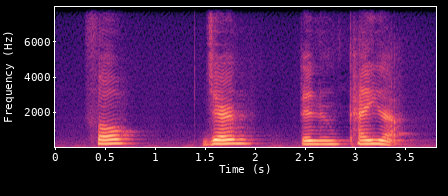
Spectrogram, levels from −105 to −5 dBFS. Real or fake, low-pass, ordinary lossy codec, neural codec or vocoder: fake; none; none; codec, 16 kHz, 0.5 kbps, FunCodec, trained on Chinese and English, 25 frames a second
